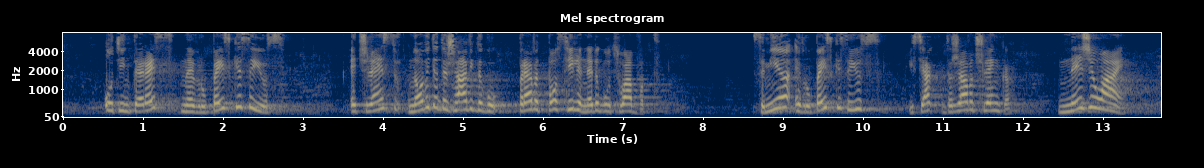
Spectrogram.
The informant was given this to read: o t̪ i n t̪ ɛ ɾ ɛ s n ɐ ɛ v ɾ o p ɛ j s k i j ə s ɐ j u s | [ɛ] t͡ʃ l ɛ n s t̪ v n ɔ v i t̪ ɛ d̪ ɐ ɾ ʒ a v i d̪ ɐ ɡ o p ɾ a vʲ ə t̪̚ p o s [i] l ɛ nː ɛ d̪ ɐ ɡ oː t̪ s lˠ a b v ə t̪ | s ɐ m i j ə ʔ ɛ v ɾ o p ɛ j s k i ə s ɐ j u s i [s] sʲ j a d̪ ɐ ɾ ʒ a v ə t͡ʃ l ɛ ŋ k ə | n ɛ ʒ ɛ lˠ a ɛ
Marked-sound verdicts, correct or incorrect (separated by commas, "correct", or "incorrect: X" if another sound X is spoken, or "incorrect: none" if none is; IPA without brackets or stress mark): correct, correct, incorrect: f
